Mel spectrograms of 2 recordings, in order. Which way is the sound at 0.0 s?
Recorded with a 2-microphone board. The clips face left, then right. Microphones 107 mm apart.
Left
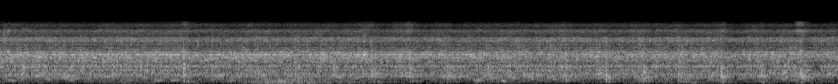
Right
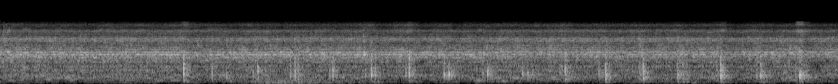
40° left (ahead or behind).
